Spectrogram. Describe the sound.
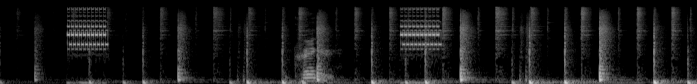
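A phone ringtone sounds twice in short, loud electronic bursts about three seconds apart, with a voice talking and busy background sounds in between.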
